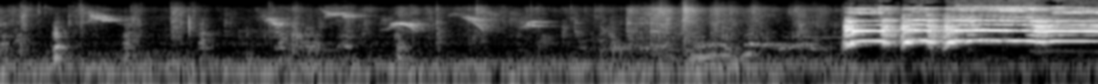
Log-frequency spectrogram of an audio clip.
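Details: Backyard coop with hens clucking softly and giving short chirps, then a rooster bursts into a loud, harmonic crow that holds on at the end.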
